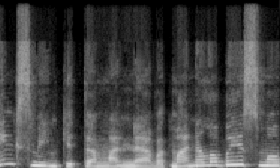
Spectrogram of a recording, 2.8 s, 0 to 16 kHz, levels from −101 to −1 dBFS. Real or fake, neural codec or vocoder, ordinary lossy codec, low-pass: fake; vocoder, 44.1 kHz, 128 mel bands, Pupu-Vocoder; Opus, 16 kbps; 14.4 kHz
